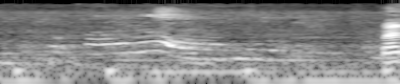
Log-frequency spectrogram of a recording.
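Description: A small child's soft, wordless vocal sounds: a couple of short, faint rising-and-falling glides about half a second to a second in, over a steady low hum.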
